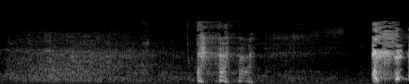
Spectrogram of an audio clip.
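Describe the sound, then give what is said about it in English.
A burst of several rapid, harsh coughs, a brief pause, then another loud cough, all over a faint steady hiss with no talking. It is a speaker's coughing fit from a tickle in the throat during a Bible reading. “I'm going to have one of my coughing fits.”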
